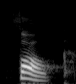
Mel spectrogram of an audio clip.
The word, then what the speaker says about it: folk: one of the three vowels we do not pronounce it could could another example Folk Folk folk tale Yani a folktale Fox lips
